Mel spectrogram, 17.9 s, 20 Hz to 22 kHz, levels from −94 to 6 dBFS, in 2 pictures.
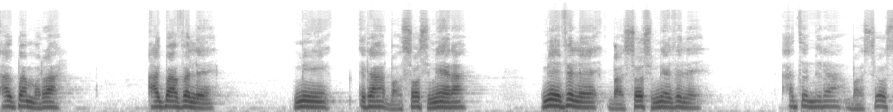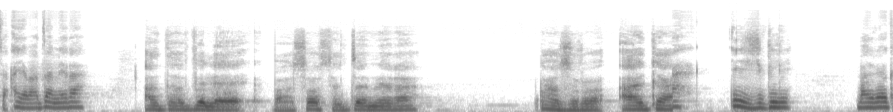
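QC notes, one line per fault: throughout: Opus compression, grainy, rough speech texture with bands noise-filled rather than emptied, likely from CELT-mode coding at a low rate fitting 24 kbps.
10.36–15.66 s: section at the wrong speed, playing at 0.572 times speed, so speech drags and drops about ten semitones, likely from a clock mismatch.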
